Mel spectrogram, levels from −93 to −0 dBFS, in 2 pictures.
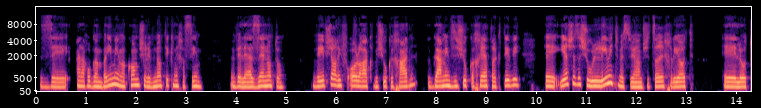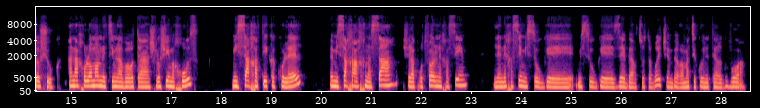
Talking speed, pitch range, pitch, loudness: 120 wpm, 165-195 Hz, 175 Hz, -22 LUFS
